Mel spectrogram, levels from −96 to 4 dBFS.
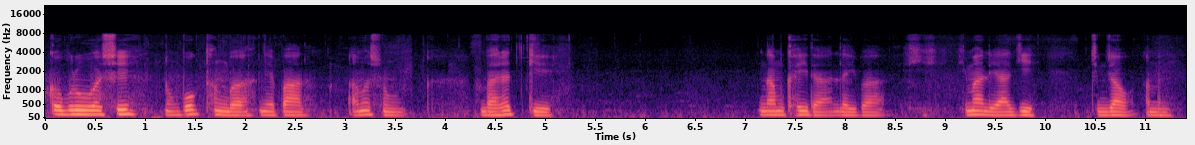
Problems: none marked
